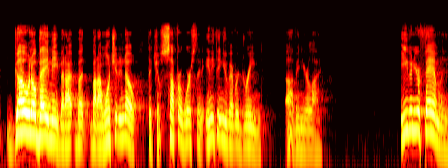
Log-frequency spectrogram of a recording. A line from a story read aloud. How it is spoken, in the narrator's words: he said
